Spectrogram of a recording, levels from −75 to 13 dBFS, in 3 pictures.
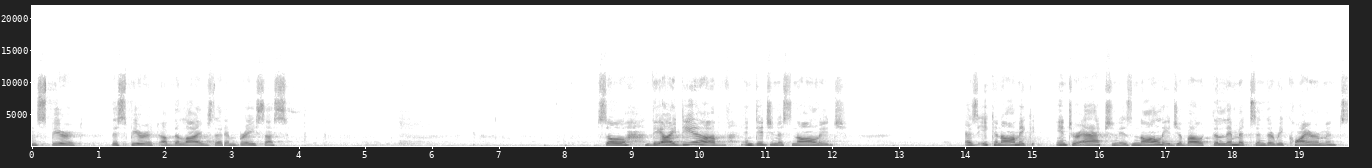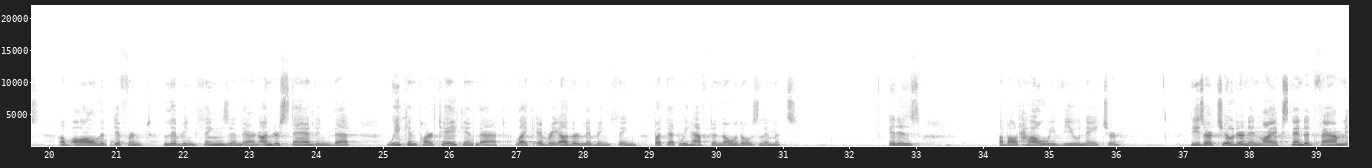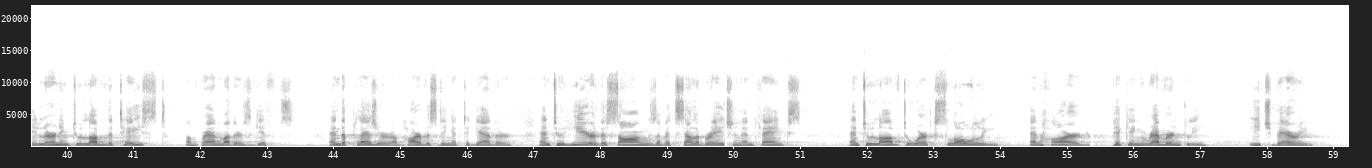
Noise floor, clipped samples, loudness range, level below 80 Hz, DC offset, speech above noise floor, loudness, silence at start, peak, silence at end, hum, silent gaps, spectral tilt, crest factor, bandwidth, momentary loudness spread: -66 dBFS; under 0.1%; 6 LU; -60 dBFS; under 0.1%; 32 dB; -34 LUFS; 0 s; -16 dBFS; 0.5 s; none; none; -5 dB/octave; 20 dB; 15 kHz; 13 LU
